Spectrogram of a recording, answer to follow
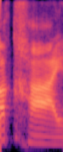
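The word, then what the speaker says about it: χ: ออก นะ ก็ คือ อ่าน ว่า คาย นะ ฮะ CSI คลาย ไม่ ใช่ ตาย ทัก ทราย นี้ คน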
